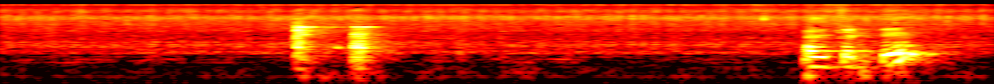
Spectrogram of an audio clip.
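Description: Onion-tomato masala with freshly added ground spices sizzling steadily in hot oil in a pressure cooker, with two short clinks about a second and a half in.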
